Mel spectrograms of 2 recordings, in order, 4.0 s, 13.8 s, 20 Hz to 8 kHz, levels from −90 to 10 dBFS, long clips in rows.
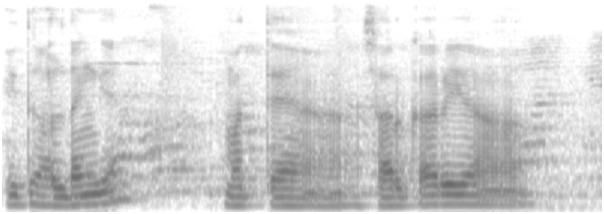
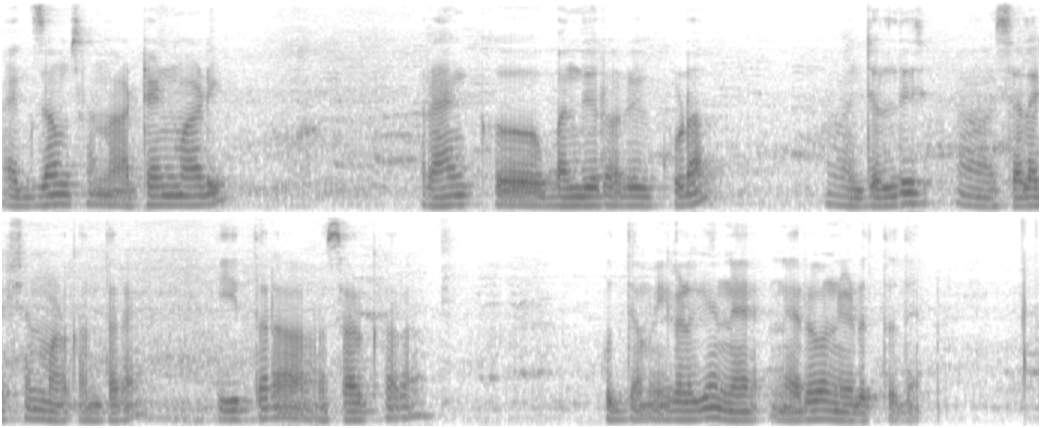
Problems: background sounds at intervals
